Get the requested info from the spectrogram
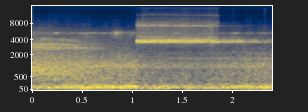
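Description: A referee's whistle blown once for the second-half kick-off: a single held high blast of under a second, starting about halfway in and cutting off sharply, over a low, steady stadium rumble.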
